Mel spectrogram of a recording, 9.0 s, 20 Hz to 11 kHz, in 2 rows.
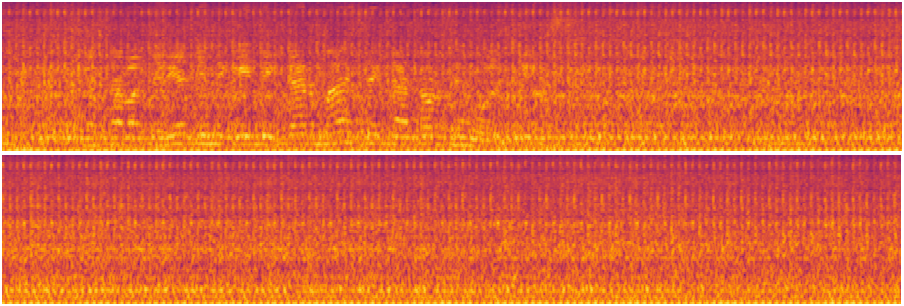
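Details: Audi A3 2.0 TDI diesel idling just after an alternator replacement, with the battery warning light expected to clear and charging reading 14.1–14.2 V; steady, even diesel clatter with no misses, knocks or squeals, a normal idle.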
